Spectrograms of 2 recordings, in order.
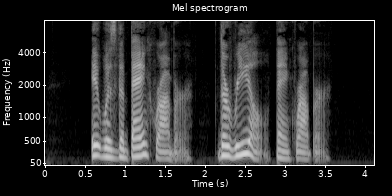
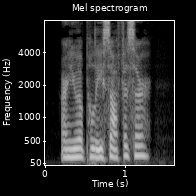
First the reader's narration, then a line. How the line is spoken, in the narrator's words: she asked so quickly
